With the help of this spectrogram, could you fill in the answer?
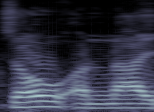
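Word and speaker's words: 周恩来: 네, 조얼라이 중국 총리, 요거는 조금 아마 생소하죠. 여러분 주을레라고 하면은 아마 쉽게 아실 겁니다. 주을레가 조얼라이구나. 예, 주은레를 중국식 발음대로 하면은 조언라이 이렇게 됩니다.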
